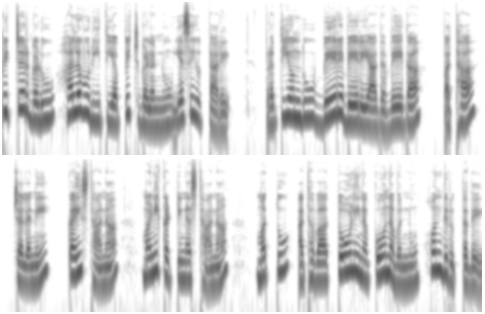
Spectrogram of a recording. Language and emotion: Kannada, neutral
